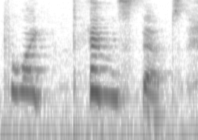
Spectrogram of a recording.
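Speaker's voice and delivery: lightly voiced naive younger self; mock inner voice. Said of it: "I decided".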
